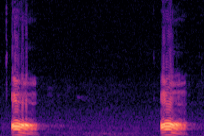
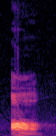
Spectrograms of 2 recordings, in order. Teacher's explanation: The sound for the short letter O. The sound is produced with the back of the tongue raised a little higher towards the soft palate, and the mouth is wide open and the lips take an oval shape. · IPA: /ɒ/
